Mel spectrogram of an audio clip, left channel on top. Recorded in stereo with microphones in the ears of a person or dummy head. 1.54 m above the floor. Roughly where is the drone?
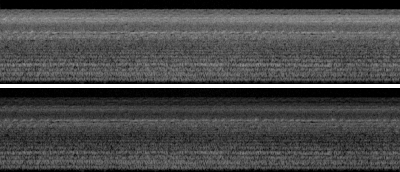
Left.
